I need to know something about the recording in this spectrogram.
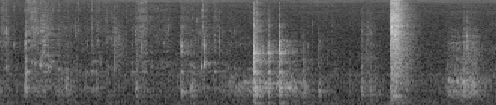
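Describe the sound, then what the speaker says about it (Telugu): A spoon stirs carrot pieces and moong dal in water inside a cooking pot, with scraping, clinks against the metal and wet swishes coming in irregular bursts, close and moderately loud. "నీళ్లు పోసిన తర్వాత బాగా కలపాలి."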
